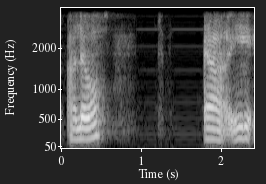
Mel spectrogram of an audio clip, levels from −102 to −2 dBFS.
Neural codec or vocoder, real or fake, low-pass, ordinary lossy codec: vocoder, 22.05 kHz, 80 mel bands, HiFi-GAN; fake; 3.6 kHz; AAC, 24 kbps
